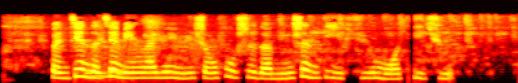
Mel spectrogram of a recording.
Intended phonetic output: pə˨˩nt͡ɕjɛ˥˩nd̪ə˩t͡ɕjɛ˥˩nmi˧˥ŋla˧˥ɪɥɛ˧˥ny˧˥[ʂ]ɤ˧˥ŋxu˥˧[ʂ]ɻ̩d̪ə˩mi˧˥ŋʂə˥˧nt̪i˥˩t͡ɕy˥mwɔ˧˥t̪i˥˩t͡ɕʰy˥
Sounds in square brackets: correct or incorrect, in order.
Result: correct, correct

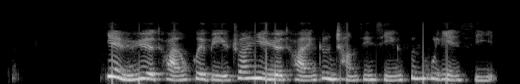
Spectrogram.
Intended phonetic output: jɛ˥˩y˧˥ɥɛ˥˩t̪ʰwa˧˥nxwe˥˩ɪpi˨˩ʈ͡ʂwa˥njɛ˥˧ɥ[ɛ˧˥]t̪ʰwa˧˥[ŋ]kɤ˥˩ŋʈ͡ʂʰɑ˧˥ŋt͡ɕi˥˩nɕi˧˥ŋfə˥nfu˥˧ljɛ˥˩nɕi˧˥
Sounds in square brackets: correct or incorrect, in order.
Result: incorrect, incorrect

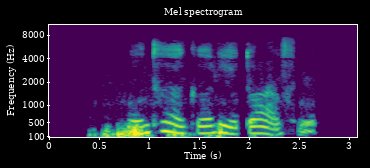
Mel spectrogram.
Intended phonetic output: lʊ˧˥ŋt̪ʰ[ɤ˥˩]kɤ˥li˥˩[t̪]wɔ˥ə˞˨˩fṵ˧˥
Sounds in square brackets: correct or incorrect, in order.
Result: correct, correct

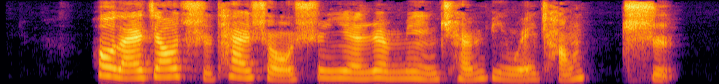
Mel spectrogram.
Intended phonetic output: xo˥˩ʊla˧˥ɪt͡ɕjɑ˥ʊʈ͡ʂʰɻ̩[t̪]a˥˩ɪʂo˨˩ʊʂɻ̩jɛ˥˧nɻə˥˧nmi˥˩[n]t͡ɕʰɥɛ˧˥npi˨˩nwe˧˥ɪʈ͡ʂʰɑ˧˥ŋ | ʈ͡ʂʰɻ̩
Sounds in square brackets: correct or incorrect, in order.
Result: incorrect, incorrect

